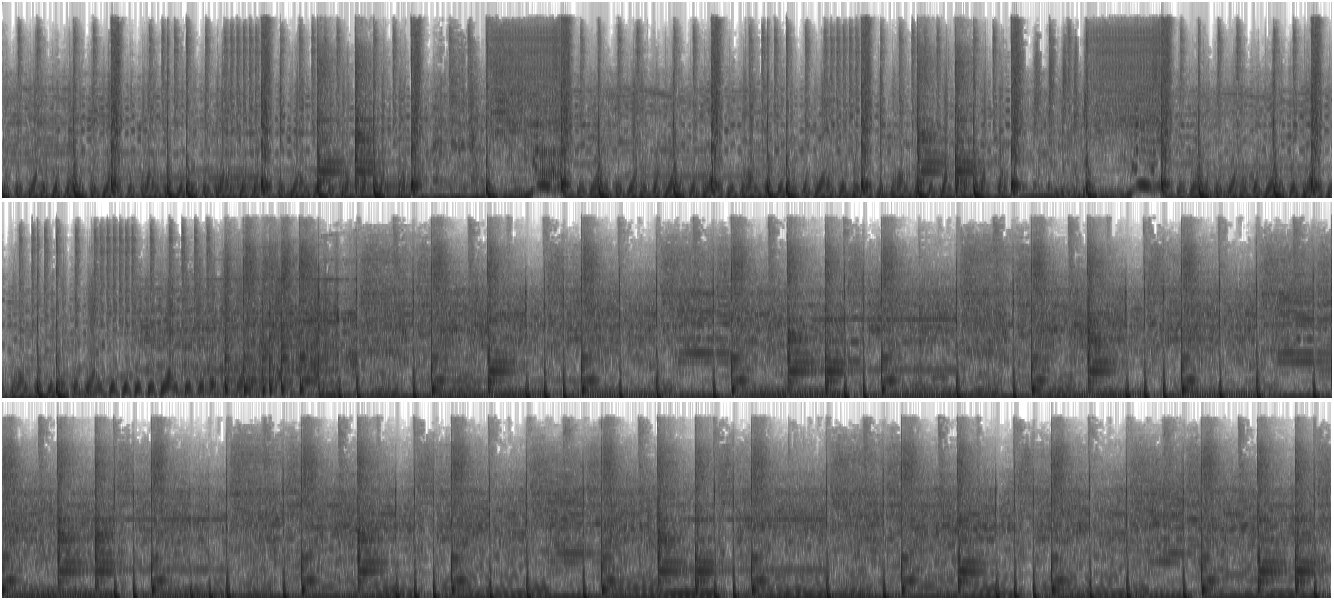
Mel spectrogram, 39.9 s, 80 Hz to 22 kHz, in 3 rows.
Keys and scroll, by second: 0.8 alt+s, 1.0 ., 1.3 Return, 3.4-4.2 typing, 14.0 ., 15.2 ., 15.9 ., 17.2-21.0 typing, 22.2 ., 25.1 ctrl+f, 25.3 ., 25.7 ctrl+y, 26.1 ., 26.2 ., 28.6 shift+Right, 31.0 shift+Down, 33.3 shift+Down, 39.2 ctrl+u, 39.6 ctrl+c.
